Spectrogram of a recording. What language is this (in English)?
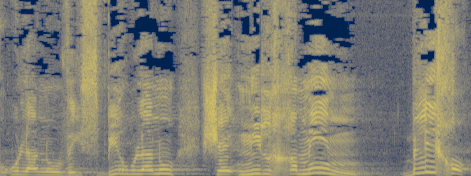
Hebrew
